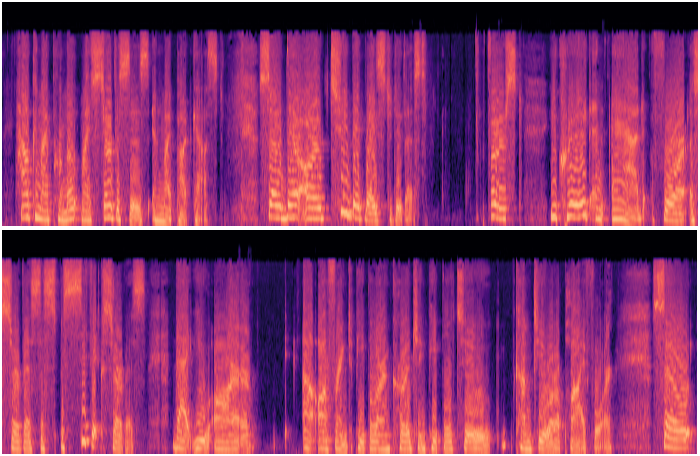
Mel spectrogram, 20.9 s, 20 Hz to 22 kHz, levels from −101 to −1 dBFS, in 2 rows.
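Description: Hard clipping runs through the whole recording. The speech is driven about 23 dB past what the chain can pass, so roughly a third of all samples are cut flat. Every loud syllable carries a harsh fuzz. The waveform shows squared-off plateaus, and the spectrogram shows harmonic haze spreading upward.

From 6.13 to 7.80 s there is repeated packet loss, heard as robotic sound. About ten holes, the longest 40 ms, add up to 160 ms of missing audio. The receiver patched them with 250 ms of continued sound, about 15% of the stretch. The result is choppy, with pieces missing. On a spectrogram, smeared, frozen-looking slices repeat along the stretch.

Short concealed packet loss appears twice, at 8.86 to 8.91 s and at 8.99 to 9.03 s. Each time about 20 ms never arrived and was filled by extending the preceding sound, with 31 ms and 18 ms of patching respectively. Each is heard as a quick smear or wobble. 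The spectrogram shows a thin blurred band where the detail briefly stops changing.

Scattered short gaps occur between 12.79 and 14.19 s. Roughly five isolated holes, none longer than about 30 ms, total 100 ms missing and were covered by around 100 ms of continuation. The speech stays intelligible but hiccups briefly. Small smudged notches are spread unevenly across the spectrogram there. The Opus call path limits everything above 12 kHz, which fits a bitrate near 24 kbps.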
